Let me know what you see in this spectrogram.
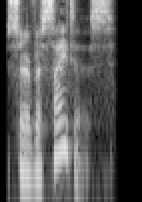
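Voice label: "cervicitis", British English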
